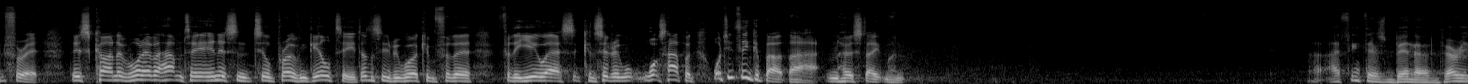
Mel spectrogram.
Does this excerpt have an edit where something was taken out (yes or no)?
no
